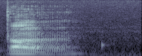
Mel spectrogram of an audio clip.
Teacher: bon is an O sound with nasality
